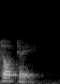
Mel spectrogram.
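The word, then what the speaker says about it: Tauktae: named it Tote. It is spelled as Tokte, but basically it's a Myanmar word, and we happen to call it Tote, and that got formed, but it intensified heavily, and then of course it took its path.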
